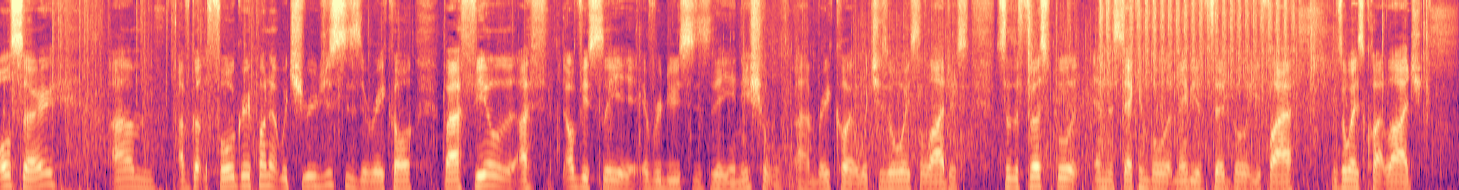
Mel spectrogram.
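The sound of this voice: At a moderate pace, a man speaks with fairly even intonation. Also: medium pitch for a man.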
